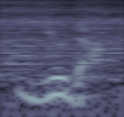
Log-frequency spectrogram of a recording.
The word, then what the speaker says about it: Judah: More properly pronounced, Judah. Because we didn't get the harder sound to the J until about 200 years ago.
